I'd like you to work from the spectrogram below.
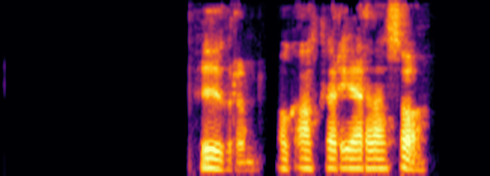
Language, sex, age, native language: Icelandic, male, 30-39, Swedish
